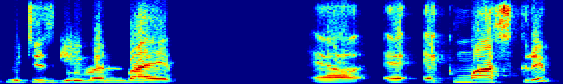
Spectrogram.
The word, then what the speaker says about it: ECMAScript: is given by uh ekma script yeah this is how it is pronounced the core versions of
